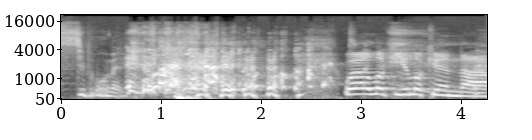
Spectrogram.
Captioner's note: laughing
